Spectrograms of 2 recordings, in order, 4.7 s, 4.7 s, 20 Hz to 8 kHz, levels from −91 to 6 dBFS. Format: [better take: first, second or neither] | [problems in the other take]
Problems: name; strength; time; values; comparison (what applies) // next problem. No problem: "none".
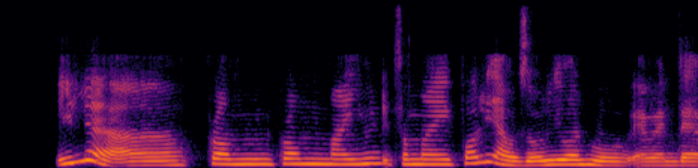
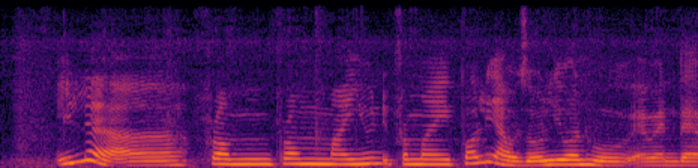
second | noise reduction (neural mask model DeepFilterNet 3)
